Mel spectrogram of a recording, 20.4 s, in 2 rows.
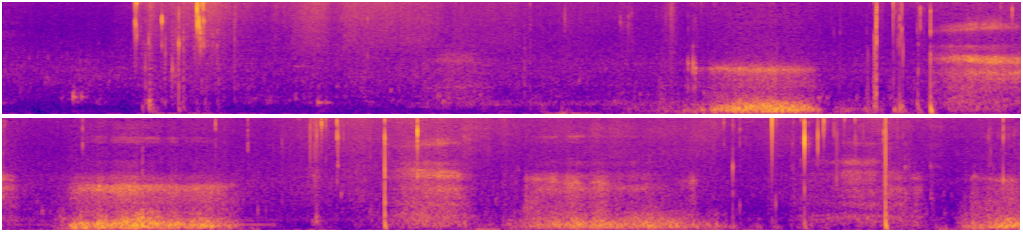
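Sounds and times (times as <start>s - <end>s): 
breathy mouth sounds: 1.3s - 2.2s, 5.7s - 20.3s.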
